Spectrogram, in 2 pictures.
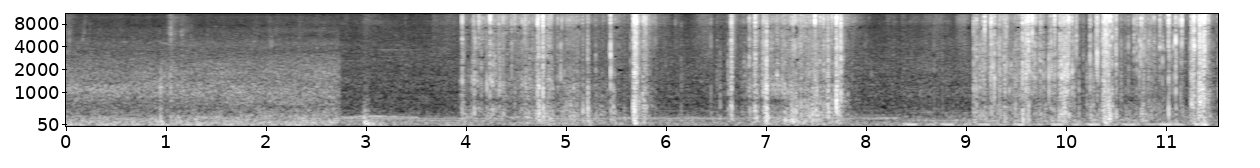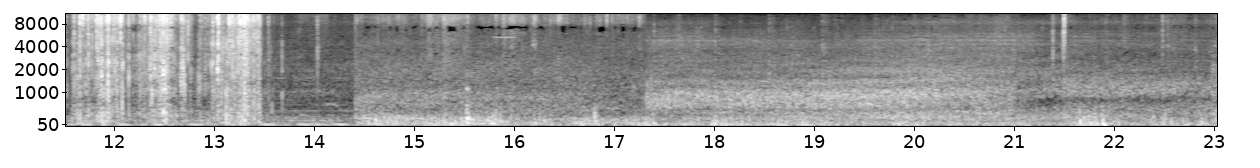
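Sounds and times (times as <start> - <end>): plastic snack bags crackling: 3.9 - 7.9, 9.0 - 13.8.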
